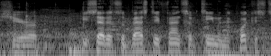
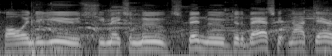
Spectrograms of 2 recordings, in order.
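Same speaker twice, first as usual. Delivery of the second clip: fast sports commentary; 3 semitones higher than usual. Acted. Live play-by-play of a game.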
